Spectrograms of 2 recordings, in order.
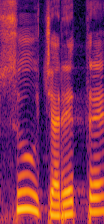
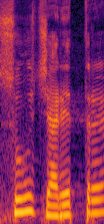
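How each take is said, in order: No difference in how they are said.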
